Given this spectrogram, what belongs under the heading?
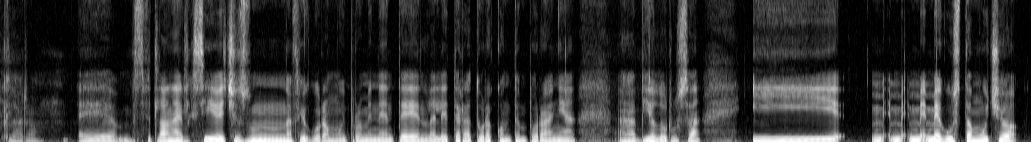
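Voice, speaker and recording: A woman from Belarus, answering interview questions in Spanish, her second foreign language, and often pausing to search for words. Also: fairly low pitch, level tone, darkish tone, clean tone, dry recording. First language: Russian and Belarusian. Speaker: guest, translator and painter.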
